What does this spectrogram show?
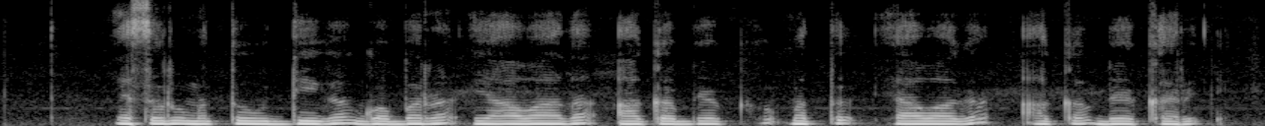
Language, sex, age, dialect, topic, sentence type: Kannada, male, 25-30, Northeastern, agriculture, question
